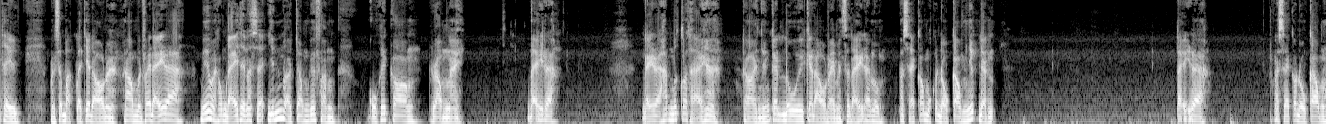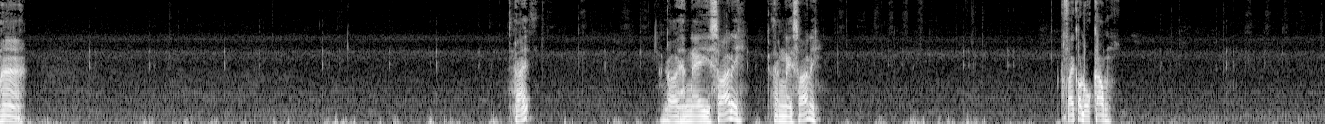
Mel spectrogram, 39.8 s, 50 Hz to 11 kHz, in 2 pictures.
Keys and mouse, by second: 0.8-3.5 drag, 11.2 click, 12.5 click, 13.8 shift+click, 15.4-17.1 drag, 19.2 click, 19.4 KP_3, 19.9 g, 21.8 click, 22.1 KP_1, 22.9 click, 23.5 KP_3, 24.3 click, 24.6 KP_1, 25.3 click, 26.1 click, 26.9 Tab, 27.2 KP_3, 28.6 click, 29.8 click, 30.1 x, 30.7 click, 31.3 x, 31.8 s, 34.0 click, 34.1 Tab, 34.6 click, 35.3 KP_1, 36.1 click, 37.0 KP_3, 37.8 Tab, 37.9 click, 39.2 Tab.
